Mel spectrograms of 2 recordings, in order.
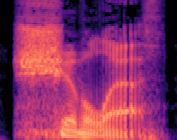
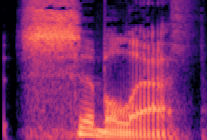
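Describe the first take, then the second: First: The word begins with a sh sound. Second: The word begins with an s sound. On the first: It marks a speaker from Gilead. "people would pronounce this word with a sh sound on the front of it" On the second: It marks a speaker from Ephraim. "they just used an S sound and said it Sibboleth"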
